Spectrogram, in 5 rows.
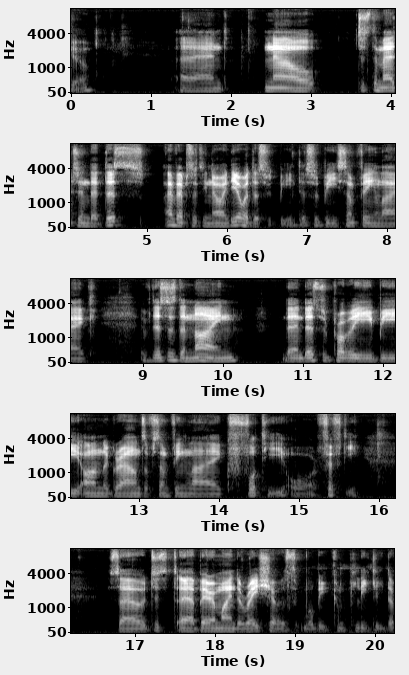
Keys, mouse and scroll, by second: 0.4 g, 2.6 KP_1, 5.9 a, 6.8 middle click, 19.0 KP_1.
